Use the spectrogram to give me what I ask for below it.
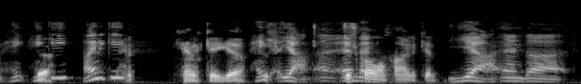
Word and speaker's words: Heinicke: how do you say his name hey hey hi Nikki okay yeah yeah yeah and and Cam Newton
